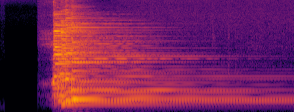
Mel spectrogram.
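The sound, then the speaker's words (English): A banjo in sawmill tuning sounds a single strummed chord that rings bright at first, then fades slowly and evenly over a few seconds, alone. “That's the sound of a banjo in what's called sawmill tuning”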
